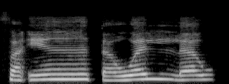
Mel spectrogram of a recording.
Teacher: فَإِن میں نون کی آواز کو چھپائیں گے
